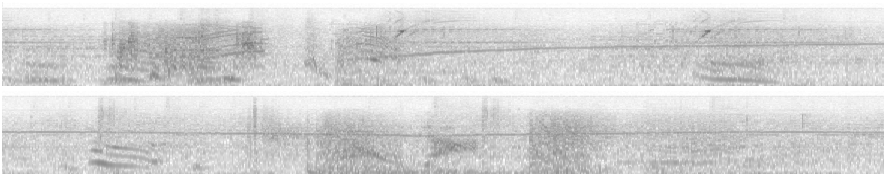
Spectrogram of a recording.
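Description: Metallic blows and clanks ring out in a fight.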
